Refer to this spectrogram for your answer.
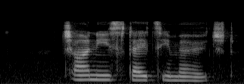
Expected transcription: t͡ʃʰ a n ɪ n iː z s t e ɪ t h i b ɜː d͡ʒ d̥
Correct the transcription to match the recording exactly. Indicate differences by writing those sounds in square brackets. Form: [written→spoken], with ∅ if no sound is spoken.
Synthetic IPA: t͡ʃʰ a [n→∅] ɪ n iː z s t e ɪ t [h→s] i [b→m] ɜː d͡ʒ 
